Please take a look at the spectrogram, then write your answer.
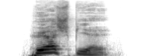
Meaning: radio drama, radio play
- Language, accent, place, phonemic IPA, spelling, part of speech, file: German, Germany, Berlin, /ˈhøːɐ̯ˌ̯ʃpiːl/, Hörspiel, noun, De-Hörspiel.ogg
